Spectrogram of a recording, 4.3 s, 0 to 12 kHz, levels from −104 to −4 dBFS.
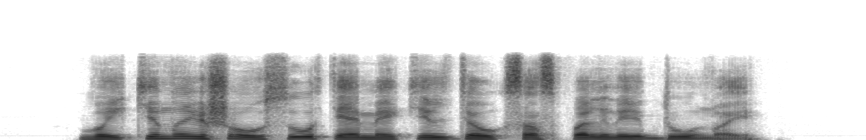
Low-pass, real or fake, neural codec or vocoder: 7.2 kHz; fake; codec, 16 kHz, 1 kbps, FunCodec, trained on Chinese and English, 50 frames a second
